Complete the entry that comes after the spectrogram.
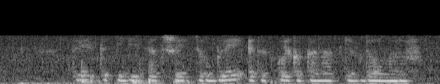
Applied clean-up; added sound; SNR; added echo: none; Stream; 14 dB; reverberation time 0.2 s.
